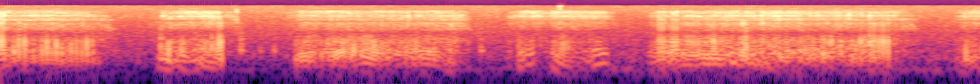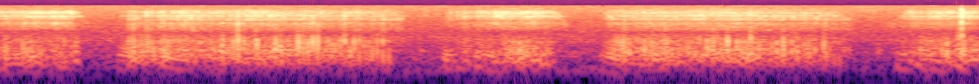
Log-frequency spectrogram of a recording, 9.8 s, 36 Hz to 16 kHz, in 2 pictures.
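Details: Snoring: fast, noisy, harsh, airy rasping breaths in and out with short pauses between, roughly 40 a minute.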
